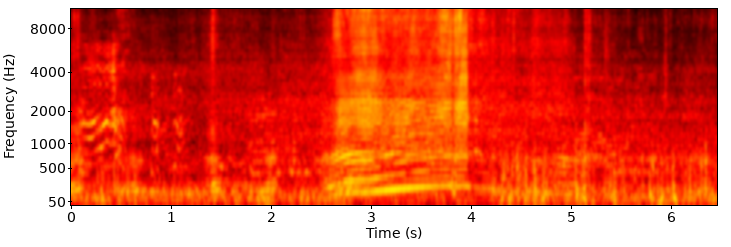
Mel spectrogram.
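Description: A drag-racing car's four-cylinder engine revs hard for about a second and a half, starting about two and a half seconds in, its pitch climbing and then holding before it cuts off abruptly. Voices chatter in the background.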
